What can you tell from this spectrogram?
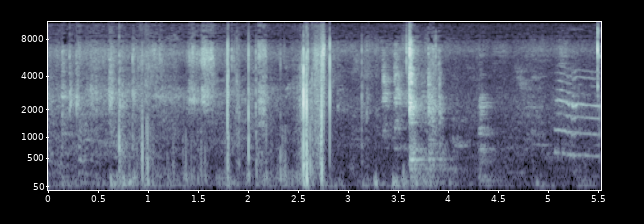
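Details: A domestic cat being fed, giving a short rising meow near the end, set among clattering knocks, rustling and handling noises indoors.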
